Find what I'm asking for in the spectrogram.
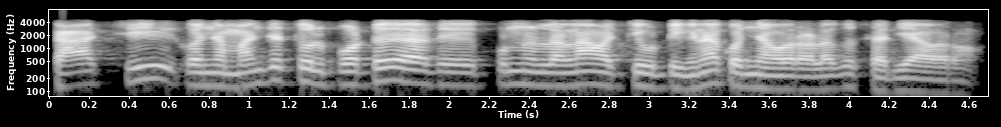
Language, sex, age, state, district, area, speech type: Tamil, male, 60+, Tamil Nadu, Tiruchirappalli, rural, conversation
